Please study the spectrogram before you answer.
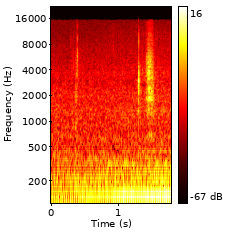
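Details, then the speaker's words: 1996 Mitsubishi Lancer Evolution IV GSR RallyArt Edition (JDM, right-hand drive) at idle, recorded at the rear: deep, steady low rumble from the original RallyArt muffler with a few light clicks on top. Normal, healthy exhaust note. "very nice deep sounding Muffler the muffler is actually original it actually has rally art embroidered in the side here"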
